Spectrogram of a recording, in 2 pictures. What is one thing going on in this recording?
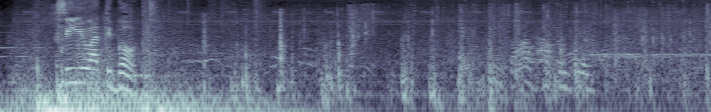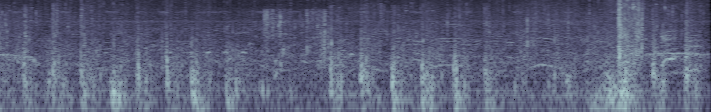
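Footsteps crunch on dirt as a man runs.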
